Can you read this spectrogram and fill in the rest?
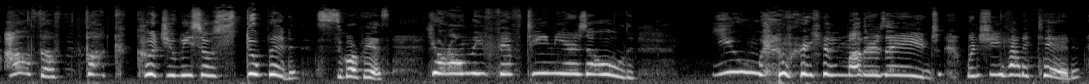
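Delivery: high, loud angry scolding; furious outburst. A narrator's reading. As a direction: explode at your son in disbelief. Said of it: "I boiled with anger".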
